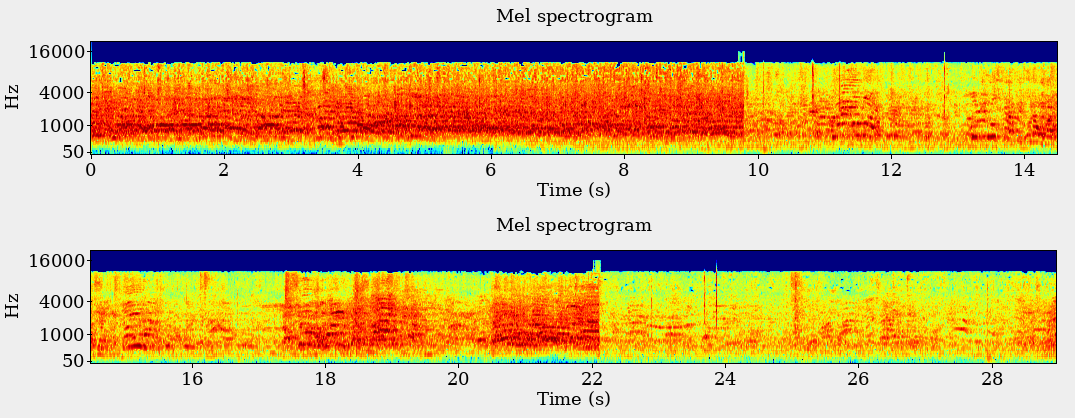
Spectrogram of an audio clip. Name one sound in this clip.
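Men shout to one another across an open field.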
